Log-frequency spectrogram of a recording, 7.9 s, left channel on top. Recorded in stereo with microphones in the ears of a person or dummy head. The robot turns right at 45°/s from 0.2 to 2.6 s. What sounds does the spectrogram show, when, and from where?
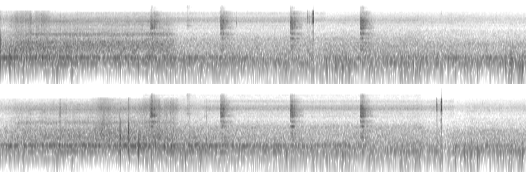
2.1 s ticking: 25° right (ahead or behind), 2.5 m; by 6.3 s 5° right (ahead or behind), 2.5 m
